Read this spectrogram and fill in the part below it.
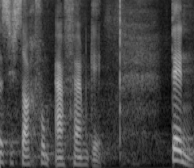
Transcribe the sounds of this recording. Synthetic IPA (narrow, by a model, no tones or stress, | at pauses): əsɪçz̥aχfɔmɛfɛmɡḛː | d̥ɛn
